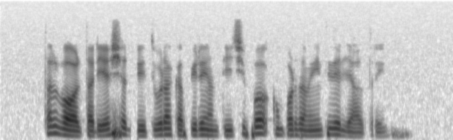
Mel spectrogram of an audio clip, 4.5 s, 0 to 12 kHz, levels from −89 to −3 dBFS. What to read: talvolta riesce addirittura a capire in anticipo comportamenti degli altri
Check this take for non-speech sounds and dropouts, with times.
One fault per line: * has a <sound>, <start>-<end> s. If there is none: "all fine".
* has a dropout, 1.3-1.4 s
